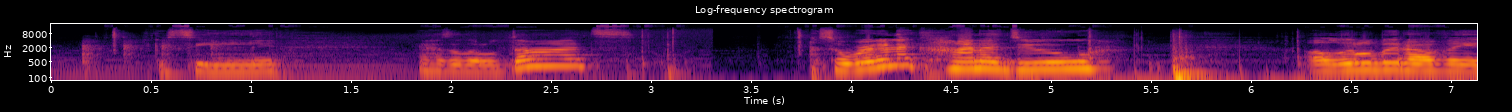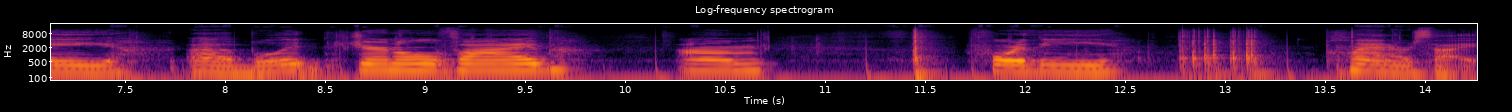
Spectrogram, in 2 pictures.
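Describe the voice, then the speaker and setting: A woman at medium pitch speaks at a very slow pace with long, frequent pauses. Her intonation is lively, her loudness swings widely, and music plays in the background. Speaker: budgeting YouTuber. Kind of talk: casual tutorial vlog.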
